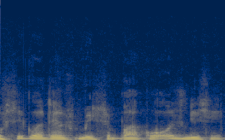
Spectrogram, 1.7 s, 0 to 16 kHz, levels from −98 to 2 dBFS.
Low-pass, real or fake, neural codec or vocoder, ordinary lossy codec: 14.4 kHz; fake; codec, 44.1 kHz, 7.8 kbps, Pupu-Codec; none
